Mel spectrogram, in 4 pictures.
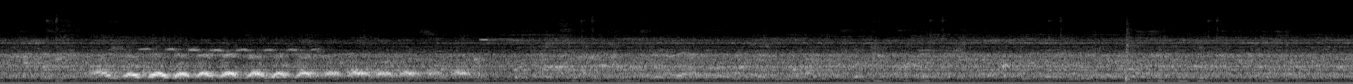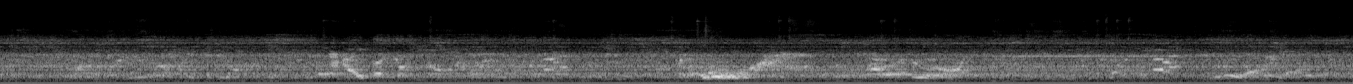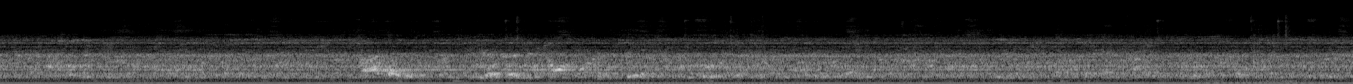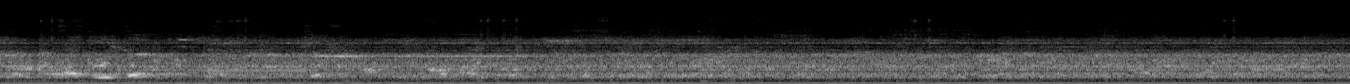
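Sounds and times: faint radio voices: 0.0s - 54.0s.

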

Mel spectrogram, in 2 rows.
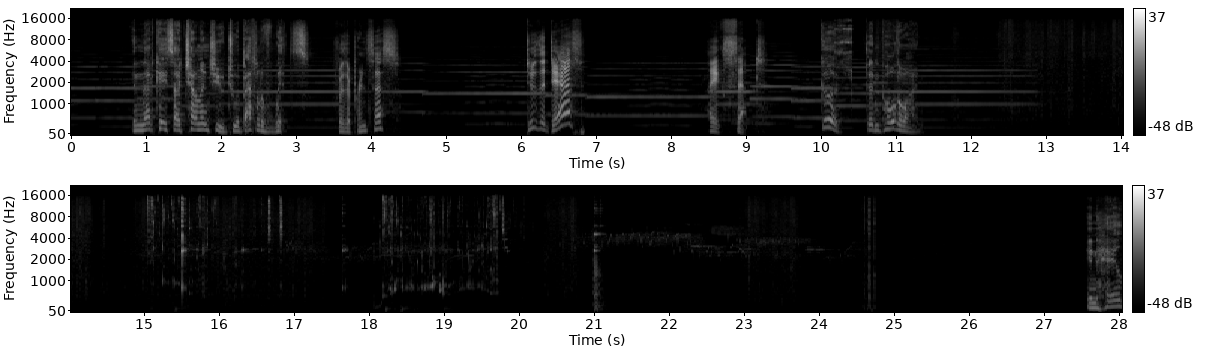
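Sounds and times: glass clink: 15.0s - 16.9s, 17.6s - 19.9s, 21.0s - 21.2s
wine pouring into glasses: 15.0s - 16.9s, 18.1s - 20.1s.

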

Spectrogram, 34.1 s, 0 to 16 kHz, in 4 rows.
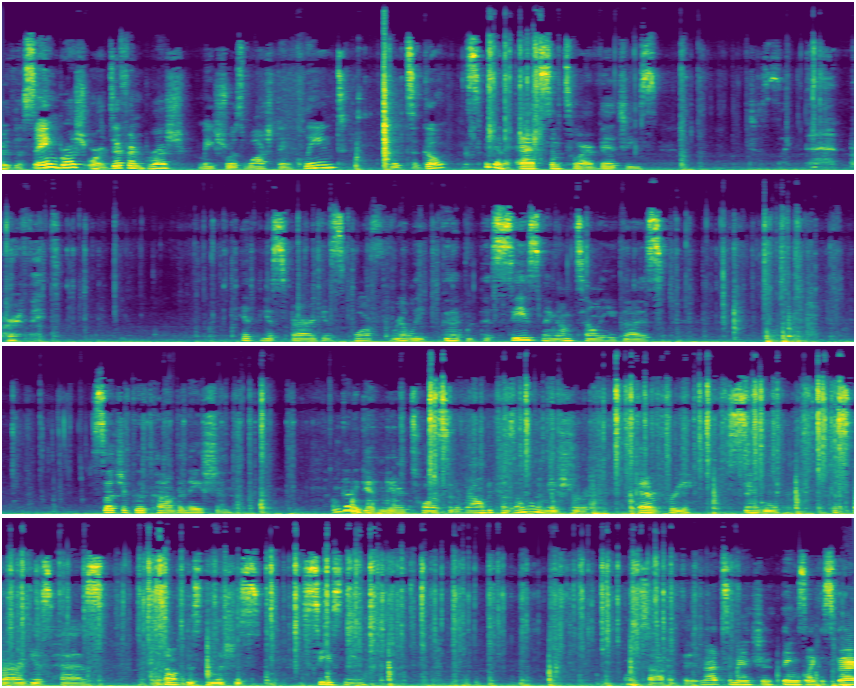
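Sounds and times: aluminium foil crinkling: 4.6s - 34.0s
basting brush tapping and rustling: 8.6s - 34.0s.

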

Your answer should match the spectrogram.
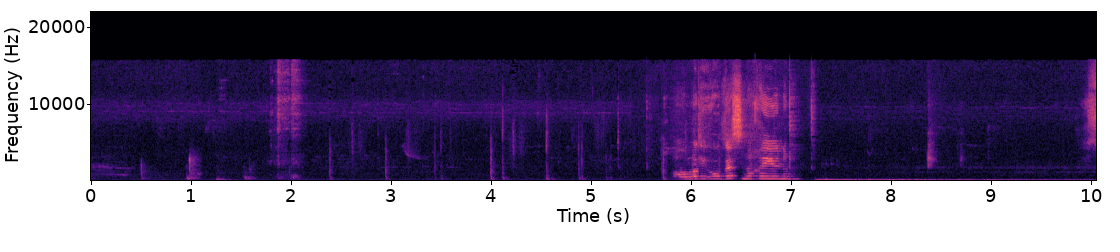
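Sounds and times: deep low rumble: 7.2s - 10.0s.

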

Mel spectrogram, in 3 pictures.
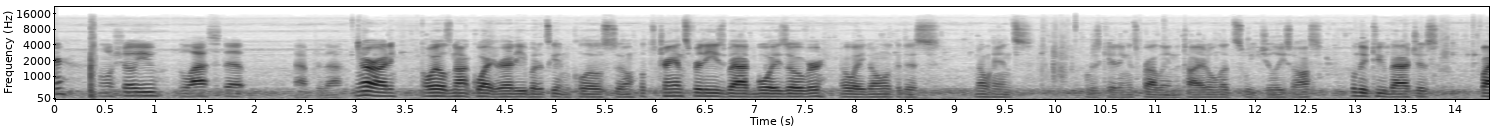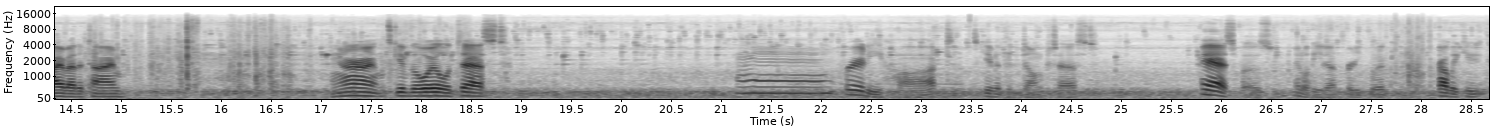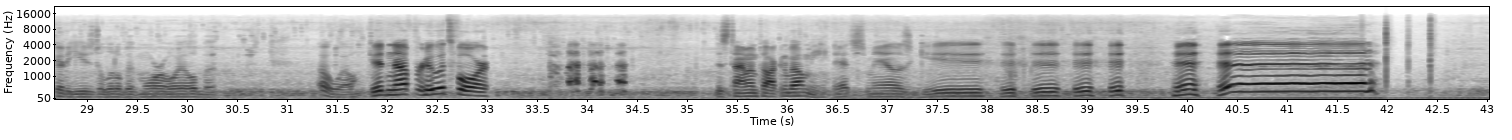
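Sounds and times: steady humming tone: 0.0s - 43.0s
water sizzling in hot oil: 0.3s - 41.7s
man vocalizing without words: 37.3s - 42.0s.

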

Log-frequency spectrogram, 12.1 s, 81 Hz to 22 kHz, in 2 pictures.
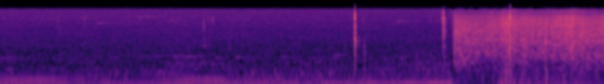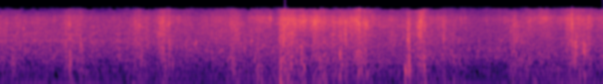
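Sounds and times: branches crunching: 4.5s - 12.0s
footsteps rustling through dry leaves: 4.5s - 12.0s
small stream rushing: 4.5s - 12.0s.

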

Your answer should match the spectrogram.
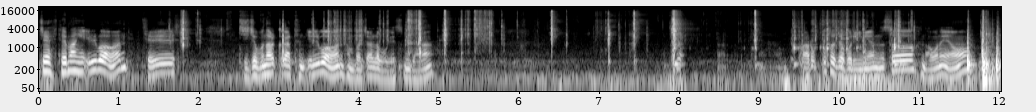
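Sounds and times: plastic housing snapping: 6.4s - 11.0s.

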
